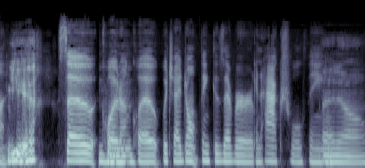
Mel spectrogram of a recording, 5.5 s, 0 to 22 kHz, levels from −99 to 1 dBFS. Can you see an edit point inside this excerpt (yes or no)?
yes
